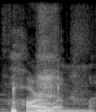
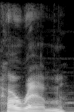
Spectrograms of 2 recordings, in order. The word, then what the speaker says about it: Harlem: Harlem. Yeah. Harlem. That's... Not harem. Not haram.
